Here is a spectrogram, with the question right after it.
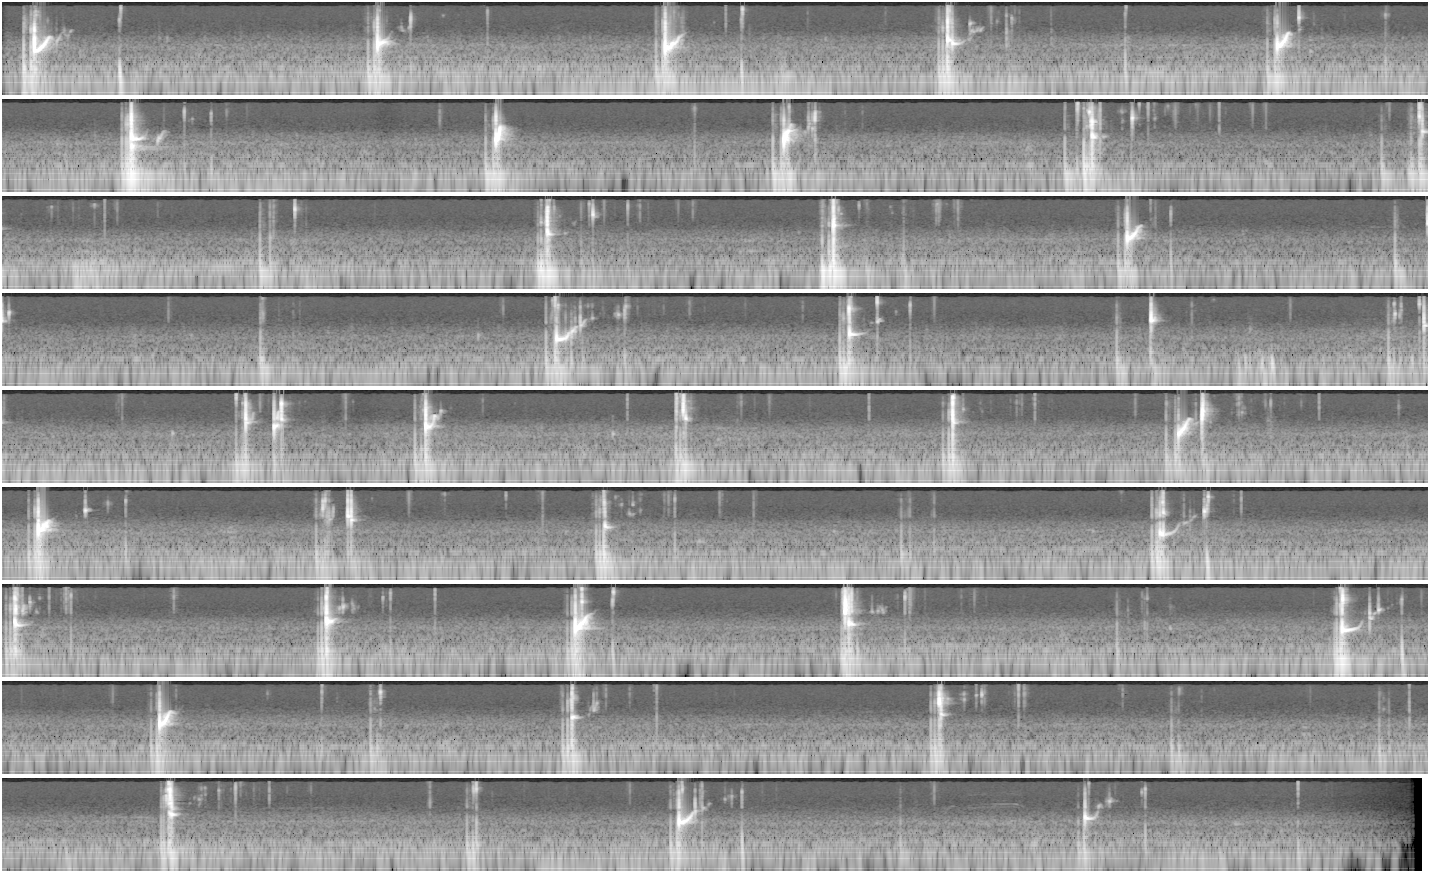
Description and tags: Water droplets
Water, ambience, droplets, field-recording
